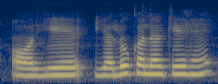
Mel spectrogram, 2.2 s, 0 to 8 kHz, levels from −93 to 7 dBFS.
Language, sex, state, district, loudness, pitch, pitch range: Hindi, female, Bihar, Purnia, -21 LUFS, 245 Hz, 220-255 Hz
